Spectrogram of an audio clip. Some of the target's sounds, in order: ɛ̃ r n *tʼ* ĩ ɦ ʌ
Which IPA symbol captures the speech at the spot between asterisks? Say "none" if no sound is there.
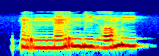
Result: d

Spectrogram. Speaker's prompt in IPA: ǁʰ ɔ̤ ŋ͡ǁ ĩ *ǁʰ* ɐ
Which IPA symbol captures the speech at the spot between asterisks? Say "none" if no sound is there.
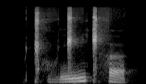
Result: ǁʰ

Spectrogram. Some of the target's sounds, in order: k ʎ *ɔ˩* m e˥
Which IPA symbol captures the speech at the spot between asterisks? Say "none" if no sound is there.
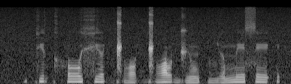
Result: ə˩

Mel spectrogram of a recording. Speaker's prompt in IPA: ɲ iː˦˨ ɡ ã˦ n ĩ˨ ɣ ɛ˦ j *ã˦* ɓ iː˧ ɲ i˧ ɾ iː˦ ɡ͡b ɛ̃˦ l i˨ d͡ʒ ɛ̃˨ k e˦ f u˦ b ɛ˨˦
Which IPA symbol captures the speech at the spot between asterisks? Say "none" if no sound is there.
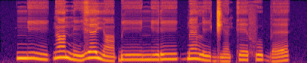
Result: ã˨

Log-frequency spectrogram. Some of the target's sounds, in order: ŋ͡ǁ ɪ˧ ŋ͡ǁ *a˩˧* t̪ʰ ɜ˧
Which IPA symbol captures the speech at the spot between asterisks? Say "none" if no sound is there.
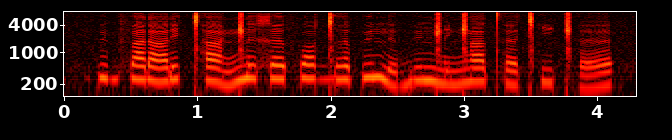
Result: a˥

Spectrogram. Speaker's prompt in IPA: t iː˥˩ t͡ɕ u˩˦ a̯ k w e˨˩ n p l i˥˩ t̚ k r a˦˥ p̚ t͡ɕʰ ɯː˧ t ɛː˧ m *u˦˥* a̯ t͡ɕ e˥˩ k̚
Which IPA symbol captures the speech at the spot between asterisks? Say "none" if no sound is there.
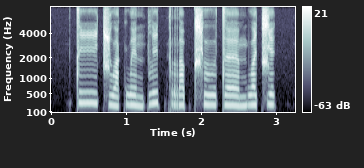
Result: u˦˥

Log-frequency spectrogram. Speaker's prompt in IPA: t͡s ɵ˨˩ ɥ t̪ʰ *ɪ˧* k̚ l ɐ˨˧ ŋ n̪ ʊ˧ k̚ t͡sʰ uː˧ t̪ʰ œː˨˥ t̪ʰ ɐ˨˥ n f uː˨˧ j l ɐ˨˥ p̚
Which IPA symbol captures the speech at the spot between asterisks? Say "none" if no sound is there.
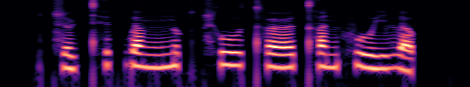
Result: ɪ˧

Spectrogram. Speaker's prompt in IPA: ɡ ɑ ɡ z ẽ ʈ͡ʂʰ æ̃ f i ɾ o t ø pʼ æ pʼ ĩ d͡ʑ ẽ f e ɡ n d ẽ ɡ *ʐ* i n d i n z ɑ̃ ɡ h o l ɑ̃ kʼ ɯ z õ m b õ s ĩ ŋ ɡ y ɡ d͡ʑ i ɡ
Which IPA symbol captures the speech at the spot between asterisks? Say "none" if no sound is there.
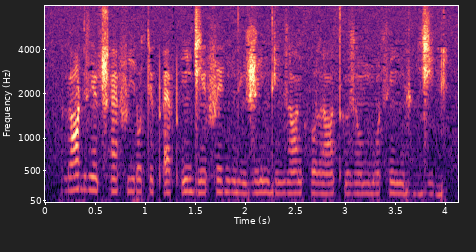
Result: ʐ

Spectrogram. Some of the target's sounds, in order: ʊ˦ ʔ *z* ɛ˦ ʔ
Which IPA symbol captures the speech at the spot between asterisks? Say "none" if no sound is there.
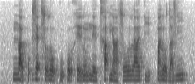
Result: z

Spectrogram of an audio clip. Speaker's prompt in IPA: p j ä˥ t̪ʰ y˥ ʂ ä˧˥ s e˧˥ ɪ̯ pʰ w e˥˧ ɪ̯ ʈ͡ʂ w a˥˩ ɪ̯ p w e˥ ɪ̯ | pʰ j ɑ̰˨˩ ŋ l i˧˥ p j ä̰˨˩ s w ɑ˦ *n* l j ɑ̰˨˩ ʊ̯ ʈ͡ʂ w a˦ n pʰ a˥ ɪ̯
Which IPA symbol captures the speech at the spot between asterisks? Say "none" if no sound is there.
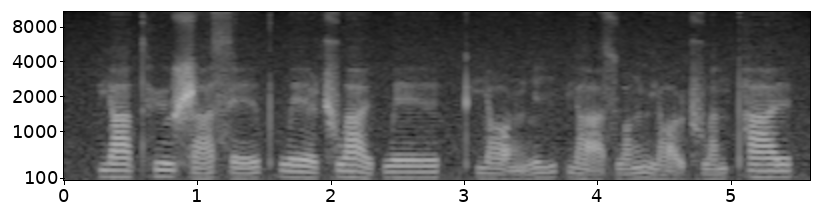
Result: ŋ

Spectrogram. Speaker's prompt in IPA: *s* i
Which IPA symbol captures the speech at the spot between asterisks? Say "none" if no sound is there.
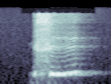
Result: s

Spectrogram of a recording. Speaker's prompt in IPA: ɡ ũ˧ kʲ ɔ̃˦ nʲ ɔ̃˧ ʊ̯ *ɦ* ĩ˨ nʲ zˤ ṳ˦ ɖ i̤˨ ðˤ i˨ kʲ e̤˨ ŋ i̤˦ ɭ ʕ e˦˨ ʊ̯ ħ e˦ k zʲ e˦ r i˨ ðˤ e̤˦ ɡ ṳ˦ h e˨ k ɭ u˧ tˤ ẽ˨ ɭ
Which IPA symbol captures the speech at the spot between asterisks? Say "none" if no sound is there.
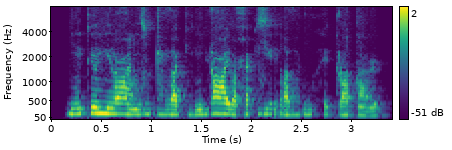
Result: ʕ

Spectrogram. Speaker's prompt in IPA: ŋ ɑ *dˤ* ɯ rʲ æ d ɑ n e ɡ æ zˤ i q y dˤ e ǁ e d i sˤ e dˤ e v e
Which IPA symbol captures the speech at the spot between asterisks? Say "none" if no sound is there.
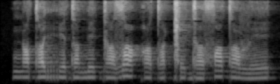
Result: dˤ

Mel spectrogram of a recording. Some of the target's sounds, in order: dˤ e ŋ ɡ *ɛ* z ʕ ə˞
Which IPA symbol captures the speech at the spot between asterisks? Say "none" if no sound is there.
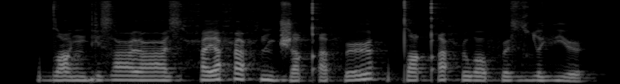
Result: e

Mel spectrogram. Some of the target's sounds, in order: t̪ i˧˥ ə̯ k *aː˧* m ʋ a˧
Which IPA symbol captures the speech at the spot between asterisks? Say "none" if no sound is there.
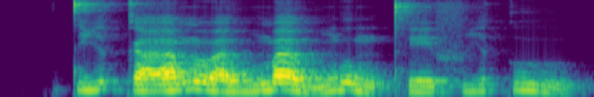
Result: aː˧˥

